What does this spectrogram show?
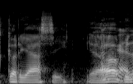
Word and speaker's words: Godeassi: I just realised I've been saying your last name wrong. Honestly, 10 I years. say it the very Aussie Godeassi. bogan way. Yeah. How do you say it traditionally? I believe it's Godeassi.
